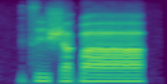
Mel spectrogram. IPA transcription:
t͡s i˦ ʃ a˦ k͡p aː˦

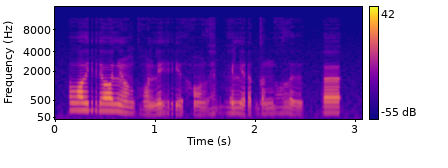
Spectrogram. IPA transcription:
lˠ ɨ˥ rʲ ɔ˥ lʲ ɔ̃˥ ɡʱ ɔ̃˩ lʲ ə˥ rʲ ɨ˩ h ɔ̃˩ ð ɛ̤˥ bʱ ʏ˥ lʲ ə˩ ɾ ə˥ ɡ ə˥ n̪ ɔ̤˥ ð ɨ˩ | œ˥

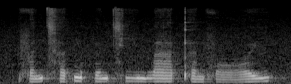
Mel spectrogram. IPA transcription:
f ɐ˨˥ n t͡sʰ ɐ˨˥ k̚ n̪ ʊ˨ k̚ l ɵ˧ n t͡sʰ iː˧ m w aː˧ k̚ pʰ ɐ˨ ŋ f ɔː˨˥ j

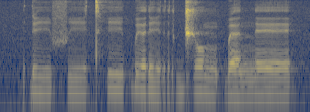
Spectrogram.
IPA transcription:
ɗ iː˨ f iː˨ tʰ i˦ ɓ ɪ˦ ɾ i˨ r d͡ʒ o˦˨ ŋ ɓ ɛ˨ n eː˨

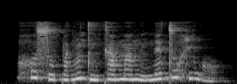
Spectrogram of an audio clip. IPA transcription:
h o˧ s o˨ b a˨ ɡ ɔ̃˧ t ĩ˨ k a˧ m ã˧ m ĩ˨ n ɛ˨˦ d o˦ h i˧ w ɔ˨

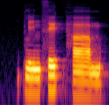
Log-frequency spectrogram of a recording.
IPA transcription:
p l i˧ n s e˥˩ k̚ h a˧ m

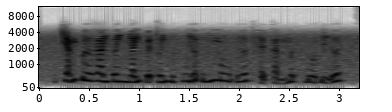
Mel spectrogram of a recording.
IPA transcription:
t͡ɕ a̰˧˥ ŋ ɓ əː˧ ɣ a˧ j ʔ ə˧ j ɲ a˨˦ j ɓ ɛ̰˧˨ t̪ ə˨˦ j m ɨ˨˩ k w ḭ˧˥ ə̯ ʔ ɨ˨˦ ŋ m o˧ w ʔ ɨ˨˦ ə̯ t̪ʰ ɛ̰˧˨ k a̰˧˨ n m ə˦˥ t̚ ɓ o˧ ɗ ḭ˧˥ ə̯

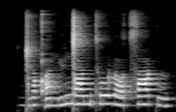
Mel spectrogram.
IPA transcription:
ɡ͡ǀ y˨ qʼ õ˨ n y˦˥ ŋ͡ǀ ɑ˦˥ n tʰ o˦˥ l ɔ˨ t͡sʰ ɑ˦˥ k ɯ˨

